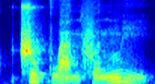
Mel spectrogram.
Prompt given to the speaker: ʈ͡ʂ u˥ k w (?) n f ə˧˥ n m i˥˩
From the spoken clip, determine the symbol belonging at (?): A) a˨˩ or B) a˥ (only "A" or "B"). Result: A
